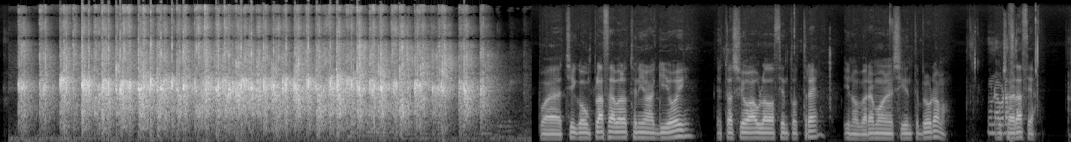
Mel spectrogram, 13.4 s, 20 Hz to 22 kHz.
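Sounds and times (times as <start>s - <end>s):
small group applauding a guest: 0.0s - 6.6s
speech: 7.0s - 13.1s.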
